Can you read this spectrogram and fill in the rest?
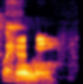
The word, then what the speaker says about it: Gumi: Wait, then you it just go Gumi? I go Gummy. – Oh, it's Gumi. – It has to be Gumi.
